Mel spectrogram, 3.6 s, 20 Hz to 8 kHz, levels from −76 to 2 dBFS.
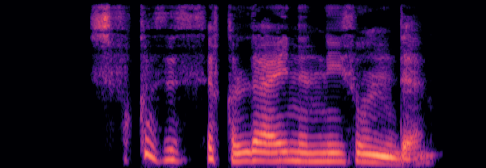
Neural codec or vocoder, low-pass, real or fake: codec, 16 kHz in and 24 kHz out, 1 kbps, XY-Tokenizer; 7.2 kHz; fake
